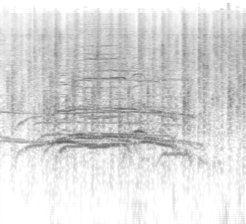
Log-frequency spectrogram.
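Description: A crowd applauds with a dense, steady patter of clapping, mixed with sustained whooping cheers that swell early and hold for about three seconds before thinning out.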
